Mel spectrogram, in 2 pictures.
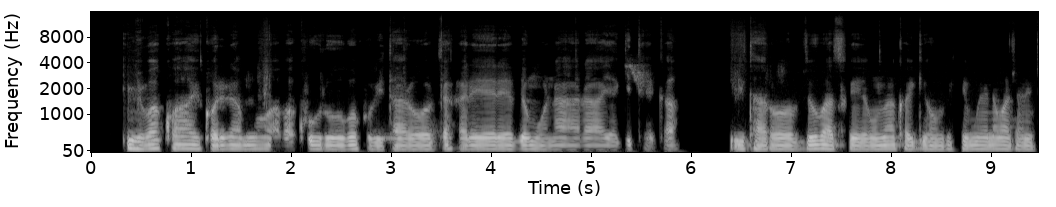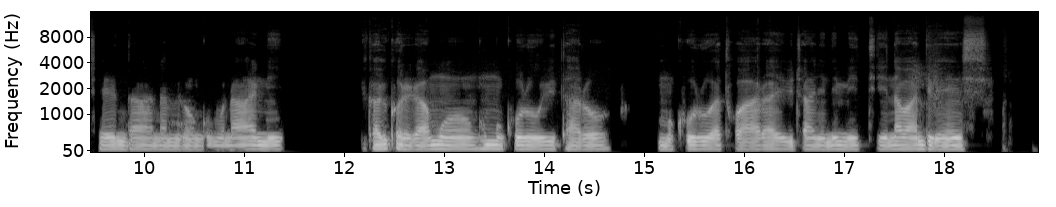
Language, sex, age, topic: Rundi, male, 18-24, education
